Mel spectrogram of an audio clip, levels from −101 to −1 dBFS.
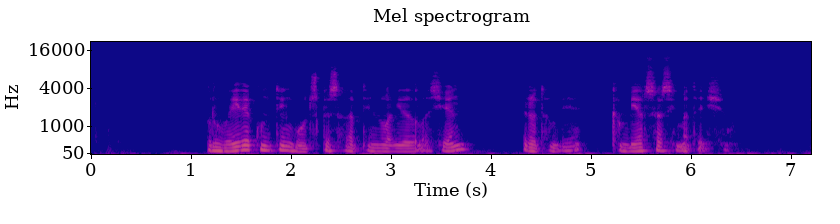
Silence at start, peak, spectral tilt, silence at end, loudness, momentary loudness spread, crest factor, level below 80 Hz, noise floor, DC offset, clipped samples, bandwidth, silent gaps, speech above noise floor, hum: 0.4 s; -40 dBFS; -5.5 dB/octave; 0 s; -60 LUFS; 11 LU; 20 dB; -88 dBFS; -88 dBFS; under 0.1%; under 0.1%; 7.2 kHz; none; 29 dB; none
